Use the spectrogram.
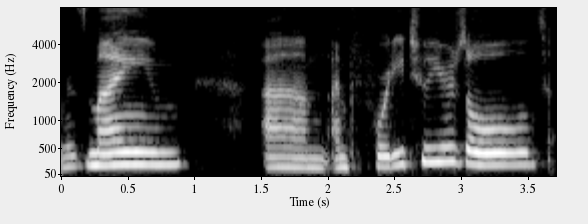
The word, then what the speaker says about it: Mayim: much for having me so my name is mime um it's kind of hard to pronounce um so my name is mime um i'm 42 years old um i have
